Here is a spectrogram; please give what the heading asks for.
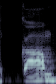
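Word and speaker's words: calm: तो इसी प्रकार सी ए एल एम, बल्कि इसे काल में नहीं पढ़ेंगे, काम पढ़ेंगे, क्योंकि एम से पहले एल है तो साइलेंट है।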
